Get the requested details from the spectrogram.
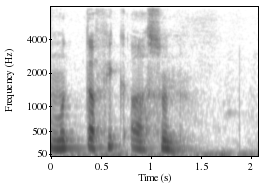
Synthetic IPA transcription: mʊt̪ːɐfɪkaːsun

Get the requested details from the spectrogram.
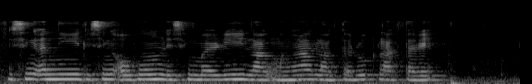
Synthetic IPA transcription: lisiŋɐnilisiŋɐwɦumlisiŋmɐɾilak̚mɐŋalak̚dɐɾuk̚lak̚taɾe

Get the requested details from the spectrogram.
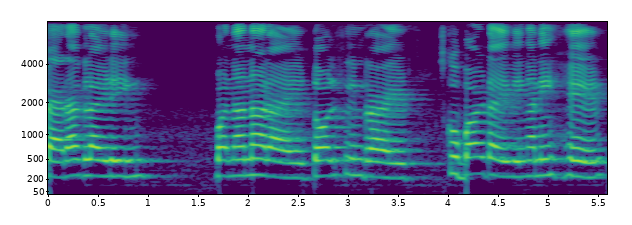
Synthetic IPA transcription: pɛːɾaɡlaːɪɽɪŋɡ | bɐnaːnaɾajɖɔːlfinɾaɪɖskubaɾɖaɪʋɪ̃ŋɡaniɦeːɾ

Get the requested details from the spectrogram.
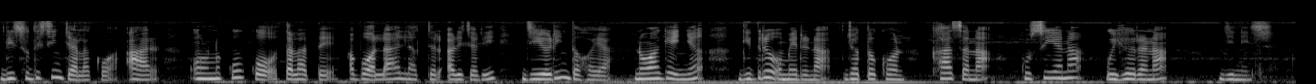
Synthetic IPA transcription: d̪isud̪isiɲt͡ʃalakɔwa̰ʔaɾ | unkukɔt̪alat̪ɛ̰əbɔalahlak̚d͡ʒəɾaɾit͡ʃaɾi | d͡ʒijəɽiɲd̪ɔɦɔjanɔwaɡɛiɲəʔɡid̪ɾəɔmɛɾɛna̰ʔd͡ʒɔt̪ɔkʰɔnkʰasana̰ʔkusijanaʔujɦəɾanaʔd͡ʒinis

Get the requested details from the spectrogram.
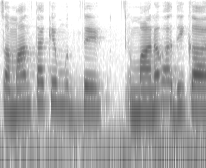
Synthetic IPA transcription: səmaːnt̪akemʊd̪ʱːe | maːnəʋad̪ʱika

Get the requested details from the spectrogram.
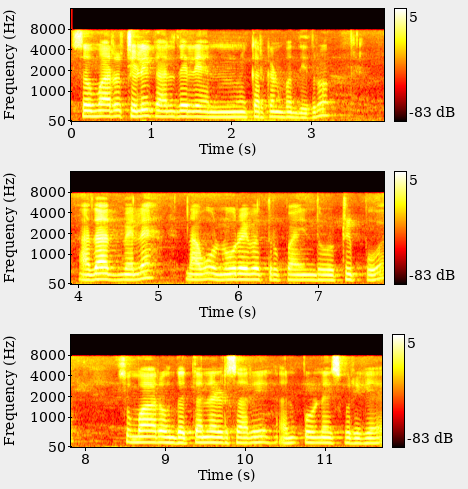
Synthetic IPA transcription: sumaːɾut͡ʃiɭiɡaːlɐd̪ɐlːiɐnkɐɾkɐɳɖbɐnd̪id̪ɾu | ɐd̪aːd̪me̞ːle̞ | naːʋunuːɾɐjʋɐt̪ːɾuːpaːjind̪uʈɾipːu | sumaːɾuond̪ɐt̪ːɐnɛɾɽusaːɾiɐ̰nupuːɾɳeːsʋuɾiɡe̞

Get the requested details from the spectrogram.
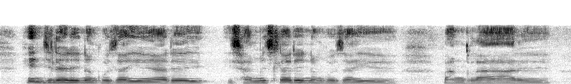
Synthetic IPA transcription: hind͡ʒilaɾɯjnaŋɡʱɔzajɯaɾɯisamislaɾɯjnaŋɡʱɔzajɯ | baŋɡlaːɾɯ

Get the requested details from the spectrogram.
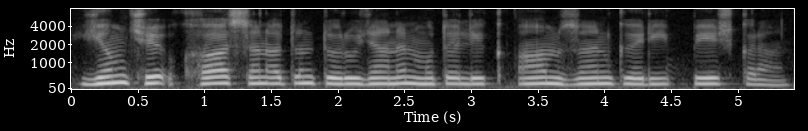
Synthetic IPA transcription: jɐmt͡ʃʰekʰaːsɐnɐt̪unt̪ɐɾud͡ʒaːnɐnmut̪ɐlːikaːmzənkəɾiːpeːʃkɐɾaːn

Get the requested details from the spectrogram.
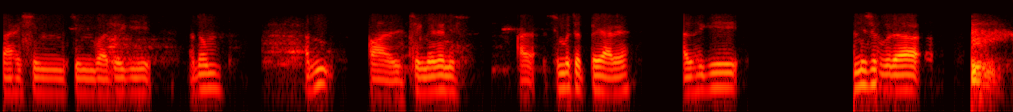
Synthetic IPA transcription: lajsiŋsiŋbɐdɐɡi | ɐdɔm | ɐdɔm | atʰeŋnajnani | simbɐt͡ʃɐt̚pɐjaɾe | ɐdɐɡi | ɐnis̬uŋbɐdɐ

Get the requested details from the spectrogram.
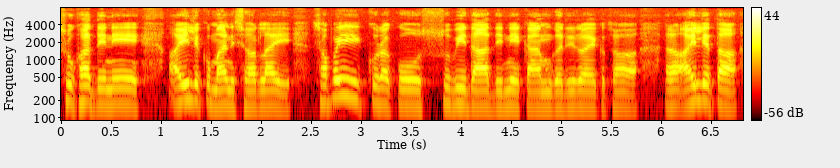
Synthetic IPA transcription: sukʰʌd̪ine | ʌilekomanisɦʌɾulajsʌbʌjkuɾakosubid̪ʱad̪inekamɡʌɾiɾʌɦekot͡sʰʌrʌːilet̪ʌ

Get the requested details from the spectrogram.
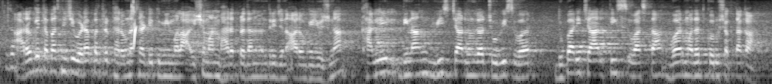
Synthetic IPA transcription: a̰ɾoɡjət̪əpasnit͡ɕiːʋeɽapət̪ɾək̚d̪ʱəɾəʋɳjasaʈiːt̪um̤iːməla̰a̰juɕəmanbʱaɾət̪̚pɾəd̪ʱanmənt̪ɾiːd͡ʑəna̰ɾoɡjəjod͡ʑna | kʰaliːd̪inãŋɡʋiːst͡ɕaɾd̪onɦəd͡zaɾt͡soʋiːsʋəɾ | d̪ʱupaɾiːt͡ɕaɾt̪iːsʋast̪aʋəɾməd̪əd̪kəɾuːɕəkt̪aka

